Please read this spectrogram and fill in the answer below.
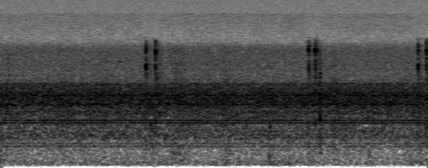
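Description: Near silence: faint room hiss with a few very faint computer mouse clicks, a pair about a second and a half in and another pair near three seconds.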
